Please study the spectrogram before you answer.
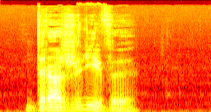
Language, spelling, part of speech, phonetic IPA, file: Polish, drażliwy, adjective, [draʒˈlʲivɨ], Pl-drażliwy.ogg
